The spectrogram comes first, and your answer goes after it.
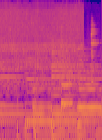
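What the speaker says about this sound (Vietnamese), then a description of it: "mình cho sả vào chiên vàng lên" Steady oil sizzling as lemongrass fries, continuous and close, with faint tonal hum in the background and no talking.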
